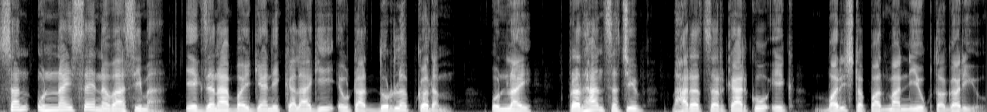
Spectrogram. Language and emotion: Nepali, neutral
